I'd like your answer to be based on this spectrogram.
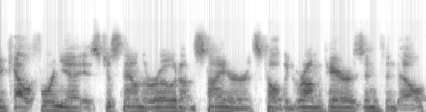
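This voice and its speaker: A man's fairly low voice in a French Canadian accent, at a moderate pace. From Quebec, Canada. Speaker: winemaker and vineyard owner. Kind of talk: interview on a virtual wine tasting. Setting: video call.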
